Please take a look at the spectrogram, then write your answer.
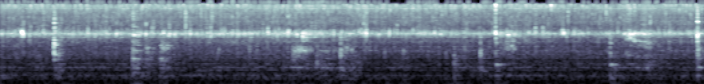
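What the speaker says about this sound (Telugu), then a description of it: "ఇప్పుడు దీంట్లో మనం ఏపి ఉంచుకున్న పచ్చిమిర్చి దీంట్లోకి వేసేసుకోవాలి" Green chillies sizzling in oil and masala for Hyderabadi mirchi ka salan, a continuous close frying hiss with bubbling and intermittent stirring clinks against the pan.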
